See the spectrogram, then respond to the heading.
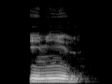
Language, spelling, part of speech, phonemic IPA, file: Moroccan Arabic, إيميل, noun, /ʔimiːl/, LL-Q56426 (ary)-إيميل.wav
- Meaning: email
